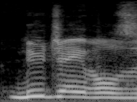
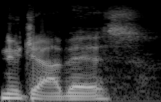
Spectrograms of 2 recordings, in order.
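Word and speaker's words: Nujabes: Uh the the music, I mean, how the new new Jables is like is that that's not how you say it. It's New Jabz.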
